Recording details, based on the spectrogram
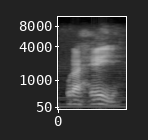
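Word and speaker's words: purahéi: É rei como se fosse literalmente os nossos dois R's aqui do português. O R do rato, da razão. Então você pronuncia como purahei.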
